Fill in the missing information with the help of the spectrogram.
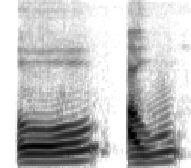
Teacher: ओष्ठ और कंठ दोनों का प्रयोग है।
